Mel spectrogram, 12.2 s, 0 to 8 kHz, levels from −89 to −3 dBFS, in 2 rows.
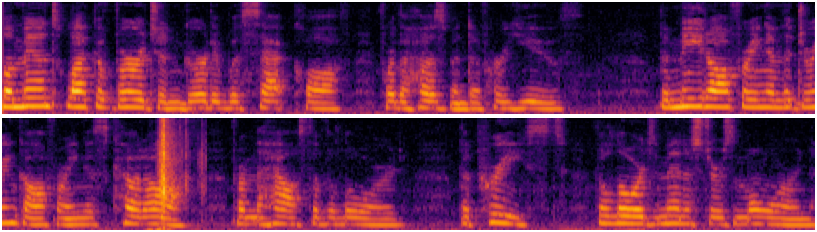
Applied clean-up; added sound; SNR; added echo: none; Rattle; -2 dB; none.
